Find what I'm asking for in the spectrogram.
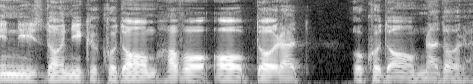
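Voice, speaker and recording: A man talks at a fairly slow pace with a dark, mellow tone and fairly low pitch. His intonation stays monotone and flat over a quiet background. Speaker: audiobook narrator. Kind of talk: reading aloud. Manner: formal.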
